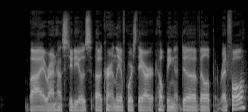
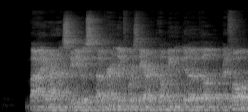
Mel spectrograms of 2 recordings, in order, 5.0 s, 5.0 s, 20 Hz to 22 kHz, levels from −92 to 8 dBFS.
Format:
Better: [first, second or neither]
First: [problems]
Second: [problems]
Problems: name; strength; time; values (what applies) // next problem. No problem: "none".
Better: first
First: none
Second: off-mic speech; far // room echo; strong; dies away in 2.3 s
